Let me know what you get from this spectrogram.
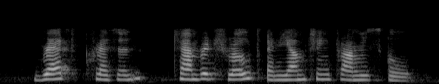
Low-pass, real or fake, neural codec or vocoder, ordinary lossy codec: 5.4 kHz; fake; codec, 24 kHz, 1 kbps, SNAC; Opus, 32 kbps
